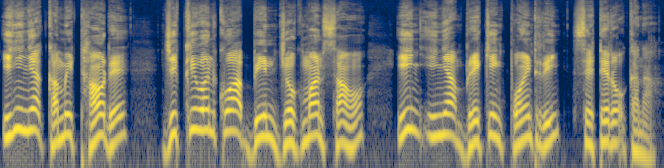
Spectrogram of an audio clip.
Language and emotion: Santali, angry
